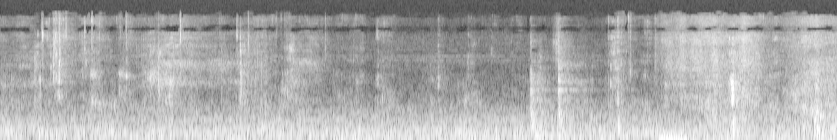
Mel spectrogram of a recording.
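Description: Faint chewing of a mouthful of pizza, with a few soft, scattered mouth clicks.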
